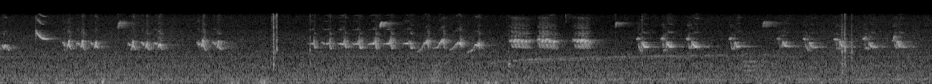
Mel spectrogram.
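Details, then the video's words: Male mockingbird singing in a backyard to attract a female: a fast run of varied, sharp chirped phrases, each repeated several times in quick bursts, with high squeaky notes at the start and a couple of clicks. "Mocking Bird 200 Sounds to Get the Girl!"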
